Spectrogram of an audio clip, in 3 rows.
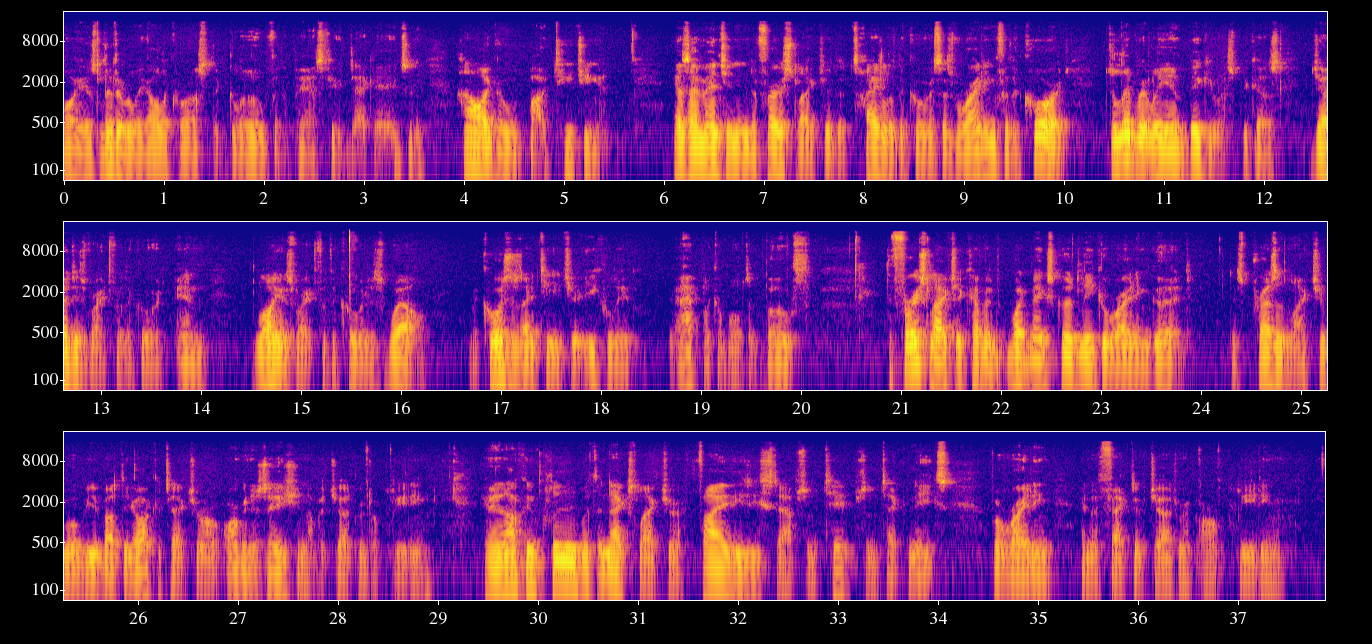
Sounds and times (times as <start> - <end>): Speech: 0.0 - 5.5, 6.1 - 20.2, 20.8 - 37.8.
